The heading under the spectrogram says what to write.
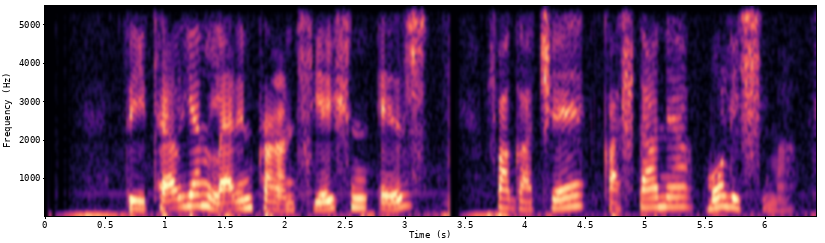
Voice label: latin; Castanea mollissima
